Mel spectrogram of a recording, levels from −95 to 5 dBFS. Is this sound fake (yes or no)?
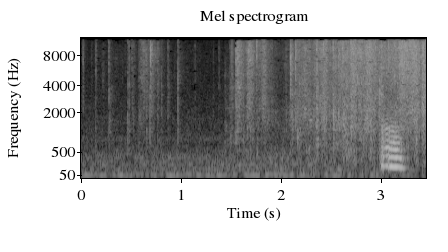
no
